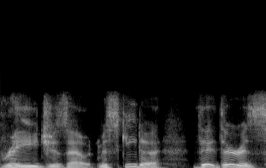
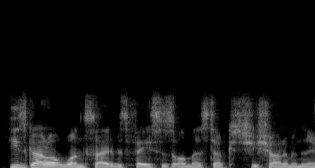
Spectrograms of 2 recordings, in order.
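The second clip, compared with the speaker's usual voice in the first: ordinary delivery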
